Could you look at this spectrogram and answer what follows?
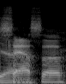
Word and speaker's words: Sasa: or Johnny Joanie Try try not having an H in your name but pronounce it Sasa Sasa yeah.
